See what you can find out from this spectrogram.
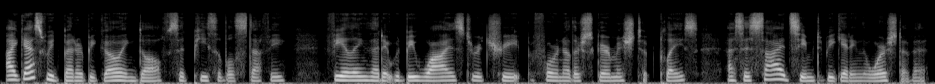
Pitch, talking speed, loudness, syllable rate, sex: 180 Hz, 220 wpm, -20 LUFS, 5.6 syllables/s, female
